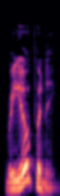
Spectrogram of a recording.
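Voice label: "reopening", English, British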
